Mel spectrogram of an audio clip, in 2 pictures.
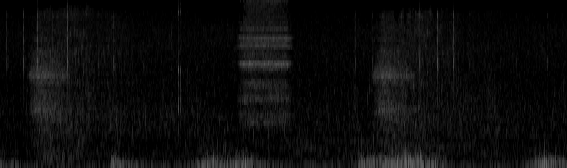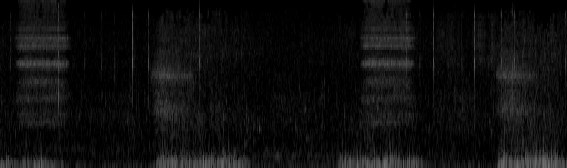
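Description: A diver breathes slowly through a regulator underwater.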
